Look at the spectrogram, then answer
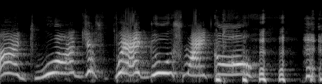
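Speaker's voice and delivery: cartoon duck character voice. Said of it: "and they go".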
